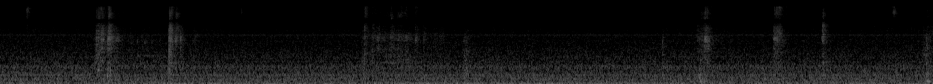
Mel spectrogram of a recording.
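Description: Small metal rivets clink together in a hand.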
